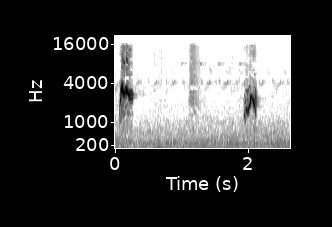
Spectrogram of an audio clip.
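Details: Red-whiskered bulbul giving two short, bright warbled phrases about two seconds apart, the first twisting and the second rising then falling, over a quiet background with a faint low hum.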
